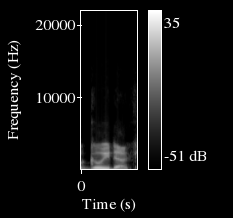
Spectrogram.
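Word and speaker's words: geoduck: what did I pronounce properly what did I pronounce proun properly oh gooey duck yeah okay Moody Mongol says it's Now official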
